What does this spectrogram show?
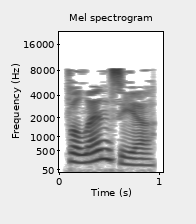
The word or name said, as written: valenzia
